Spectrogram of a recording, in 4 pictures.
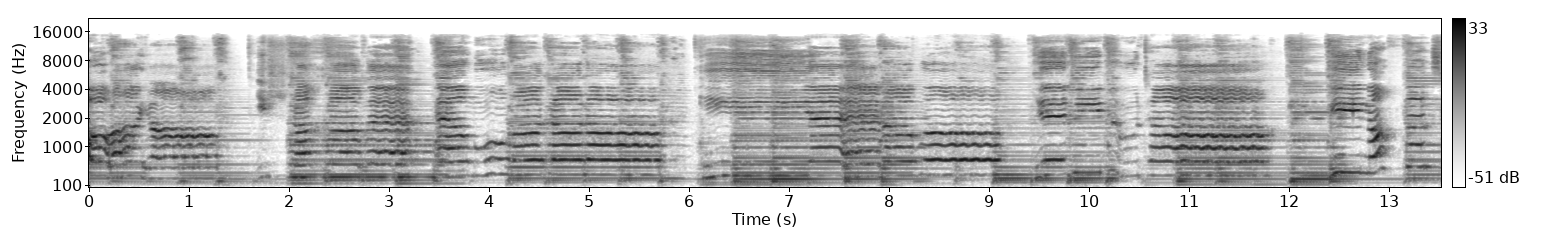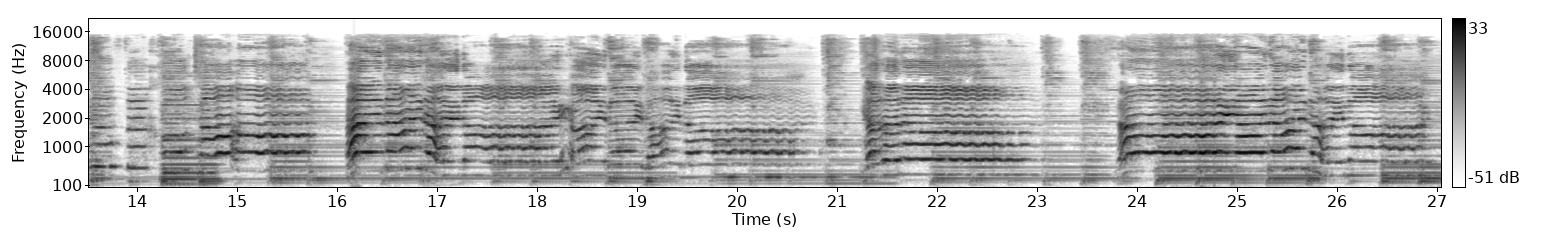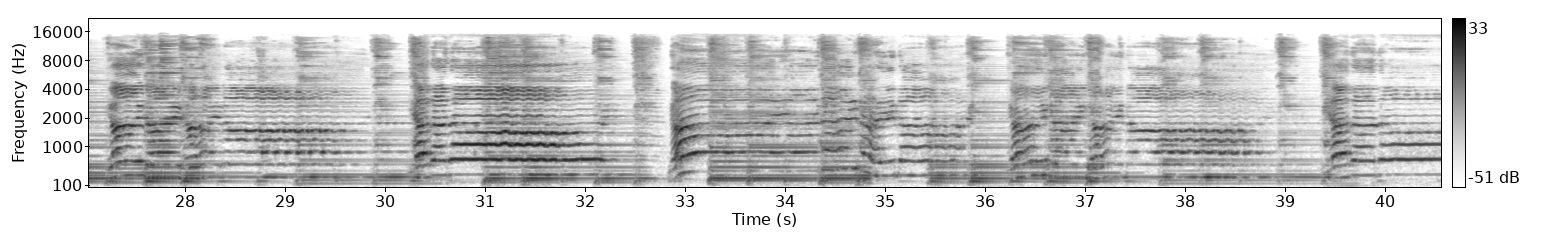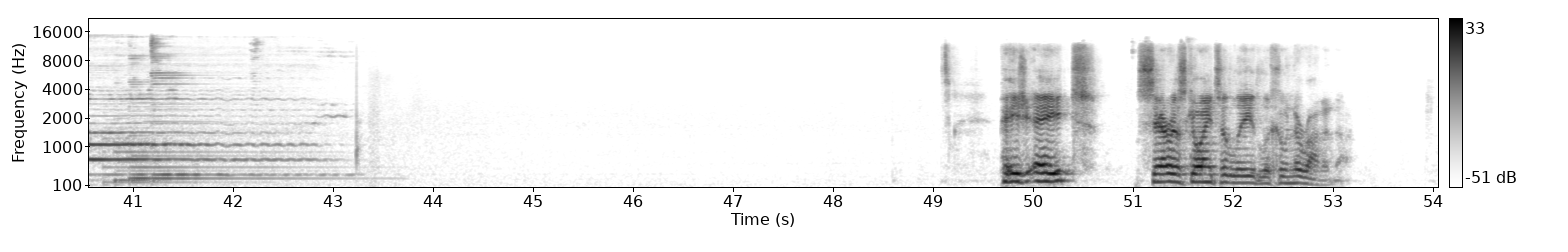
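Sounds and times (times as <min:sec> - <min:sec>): woman singing: 0:00.0 - 0:43.3
acoustic guitar strumming: 0:00.0 - 0:43.5.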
